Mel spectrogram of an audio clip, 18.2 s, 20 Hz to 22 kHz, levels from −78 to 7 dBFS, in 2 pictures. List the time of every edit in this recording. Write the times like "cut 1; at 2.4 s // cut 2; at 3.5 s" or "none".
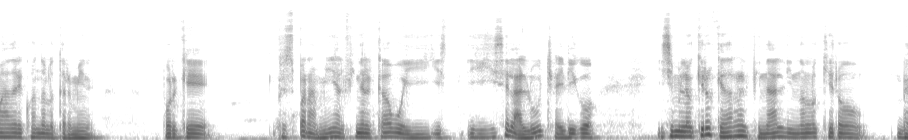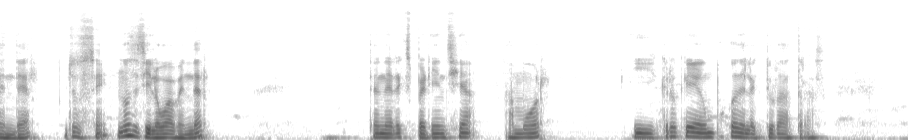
cut 1; at 1.6 s // cut 2; at 9.6 s // cut 3; at 12.7 s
